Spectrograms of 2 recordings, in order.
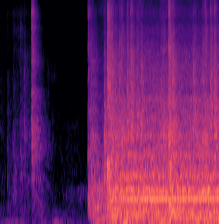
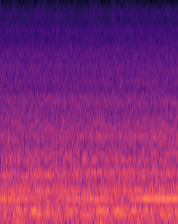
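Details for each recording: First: Maytag electric dryer spinning empty, heard with the safety switch held in: loud rumble, steady hum, irregular knocks and rattles; owner feels it comes from the front end of the drum; cause not confirmed. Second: Maytag electric front-loading dryer after removing a zipper pull that caused thumping noise: even, steady drum hum with no thumps, scrapes or rattles; runs smoothly.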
